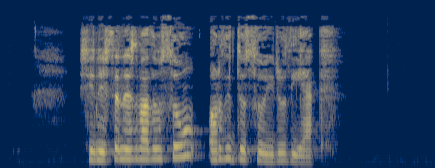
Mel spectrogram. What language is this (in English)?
Basque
